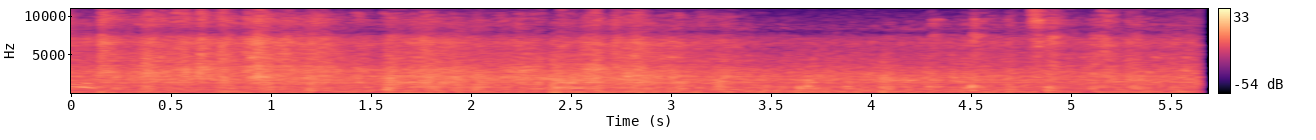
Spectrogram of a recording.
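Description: Running noise of a moving passenger train heard from the open doorway of a coach: a steady rumble of wheels on the rails, with frequent clicks as the wheels pass over the track.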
